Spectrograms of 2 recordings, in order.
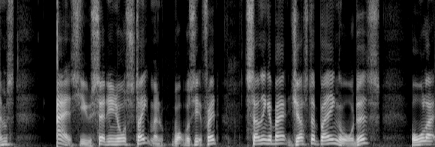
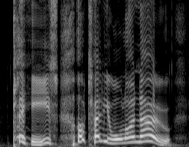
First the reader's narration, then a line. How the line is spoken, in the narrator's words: Ferret squeaked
